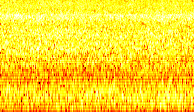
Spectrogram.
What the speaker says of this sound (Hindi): पानी में बहुत ज़्यादा फ्लो है भाई।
